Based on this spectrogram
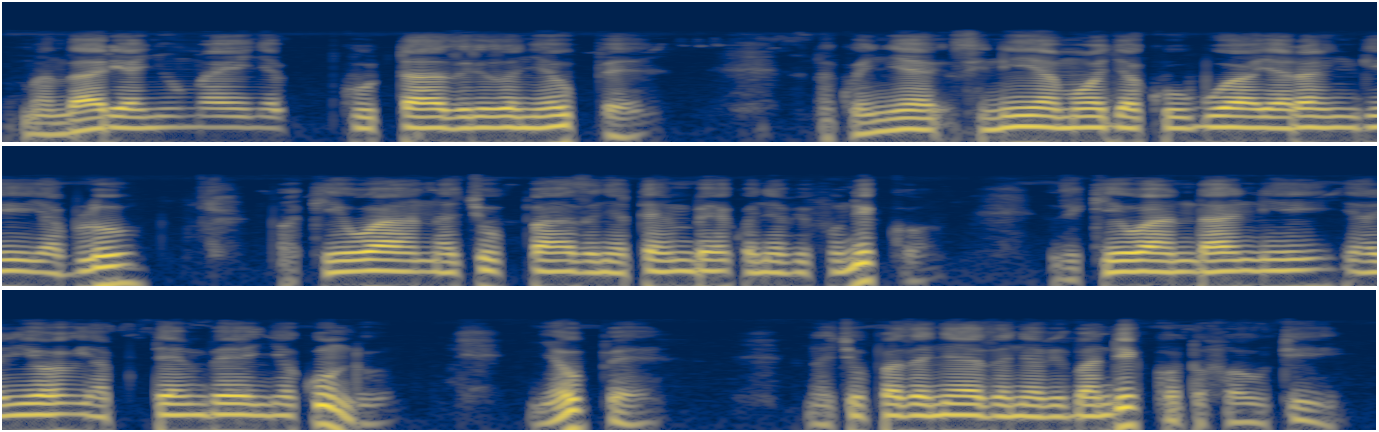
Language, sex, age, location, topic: Swahili, male, 18-24, Kisii, health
